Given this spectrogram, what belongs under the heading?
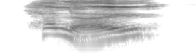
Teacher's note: Et donc on voit que l'accent tombe sur la deuxième syllabe, le lo.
